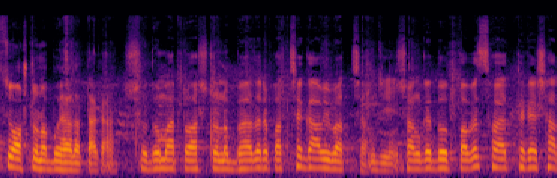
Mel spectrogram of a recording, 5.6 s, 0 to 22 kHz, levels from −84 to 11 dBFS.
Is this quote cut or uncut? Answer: uncut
